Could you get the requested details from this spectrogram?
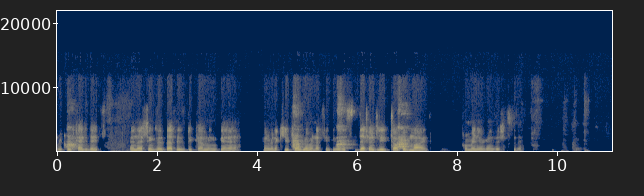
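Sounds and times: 
schnauzer dogs barking in background: 0:00.0 - 0:00.6, 0:04.7 - 0:06.0, 0:06.7 - 0:07.3
speech: 0:00.2 - 0:07.5, 0:08.1 - 0:09.4.

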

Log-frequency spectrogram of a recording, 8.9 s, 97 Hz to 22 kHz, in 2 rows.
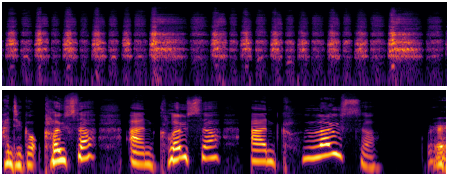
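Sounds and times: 
dog panting: 0:00.0 - 0:04.4
speech: 0:04.4 - 0:08.8.

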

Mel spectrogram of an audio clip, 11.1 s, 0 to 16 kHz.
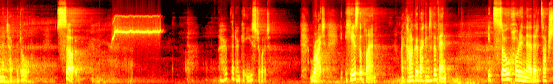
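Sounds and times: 
speech: 0:00.0 - 0:02.0, 0:04.4 - 0:09.0, 0:09.8 - 0:11.0
long shrill whistle blast: 0:02.2 - 0:03.3.

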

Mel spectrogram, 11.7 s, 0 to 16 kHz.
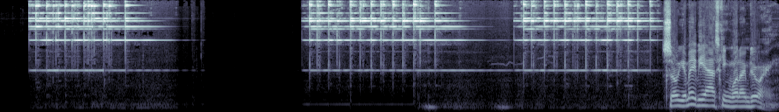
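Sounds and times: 
bells ringing: 0:00.4 - 0:02.6, 0:04.6 - 0:10.1
speech: 0:10.0 - 0:11.6.

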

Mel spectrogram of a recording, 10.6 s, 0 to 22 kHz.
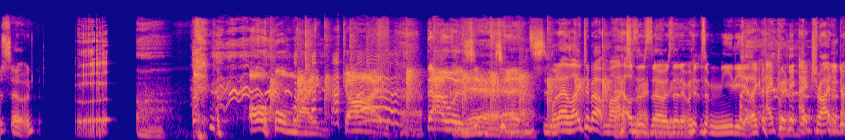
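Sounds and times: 
speech: 0:00.0 - 0:01.9, 0:02.6 - 0:10.5
burp stretched into a moaning voiced groan: 0:01.0 - 0:02.3
laughter: 0:02.4 - 0:10.5.

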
